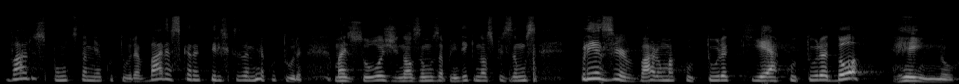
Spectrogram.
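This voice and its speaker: High-voiced Brazilian preacher in a reverberant hall. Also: male voice, lively intonation, fairly quick. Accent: Brazilian Portuguese. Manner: conversational, often checks in with "né?". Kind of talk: sermon. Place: church hall. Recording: long church-hall reverb.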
